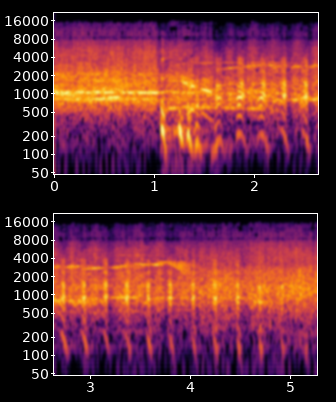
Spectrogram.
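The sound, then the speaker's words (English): A crowd gives comedian Tig Notaro a standing ovation, clapping steadily, a dense, continuous patter of many hands at an even loudness, with a few faint whoops and cheers mixed in over the top. “Clap for Tig Notaro.”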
